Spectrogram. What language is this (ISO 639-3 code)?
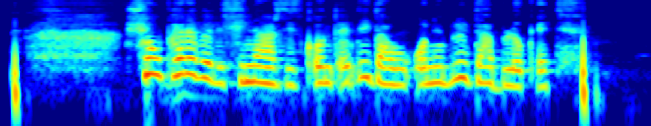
kat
